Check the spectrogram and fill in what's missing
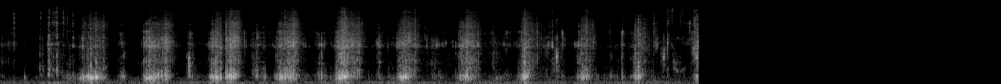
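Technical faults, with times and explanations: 6.98 to 10.02 s, audio dropout to silence: the sound cuts off abruptly into silence with no room tone, likely a lost input, and never returns.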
